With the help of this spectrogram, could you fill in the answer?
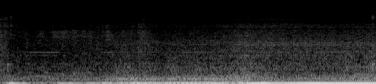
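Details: Old boat engine (Marine Trader) started at the dock after Hynautic steering rebuild, warning buzzer switched off: low rumble builds as the motor fires and settles into an even, steady run; healthy start.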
